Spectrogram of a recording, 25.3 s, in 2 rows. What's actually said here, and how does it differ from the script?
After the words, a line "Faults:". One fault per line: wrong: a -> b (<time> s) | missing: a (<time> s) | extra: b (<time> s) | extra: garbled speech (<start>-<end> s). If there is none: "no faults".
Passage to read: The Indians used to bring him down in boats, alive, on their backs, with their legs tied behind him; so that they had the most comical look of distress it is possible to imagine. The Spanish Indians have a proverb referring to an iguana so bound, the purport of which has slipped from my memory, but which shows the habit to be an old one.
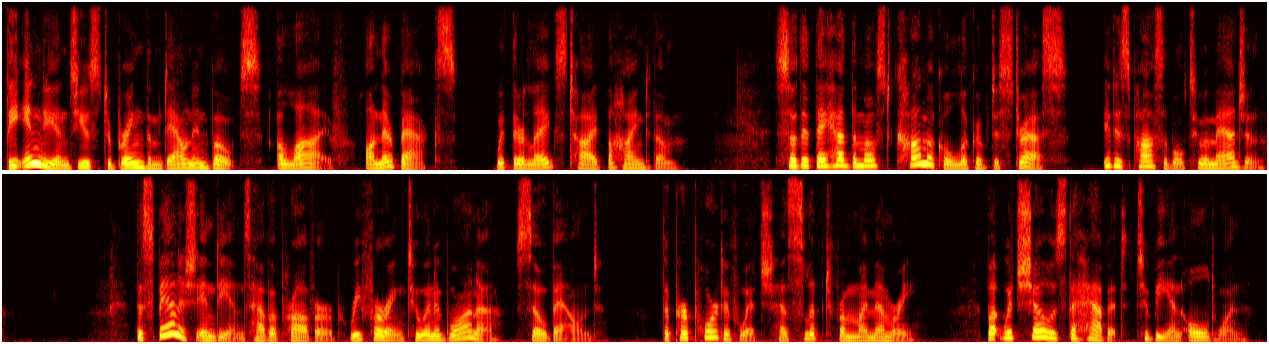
The Indians used to bring them down in boats, alive, on their backs, with their legs tied behind them; so that they had the most comical look of distress it is possible to imagine. The Spanish Indians have a proverb referring to an iguana so bound, the purport of which has slipped from my memory, but which shows the habit to be an old one.
Faults:
wrong: him -> them (1.4 s)
wrong: him -> them (6.5 s)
